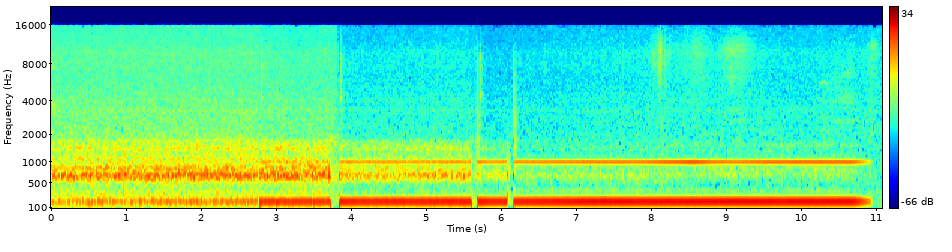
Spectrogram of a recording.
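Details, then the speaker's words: Yaesu FR-101 receiver being revived with a tack-soldered replacement capacitor, tuned to 7.2 MHz: a signal-generator tone turned down to about 0.5, then 0.2 microvolts still comes through clean and steady with brief dropouts. Good sensitivity. "we're still receiving a signal that's about point 5 micro volts about 0.2 I'm still hearing it"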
